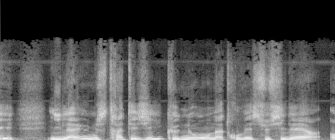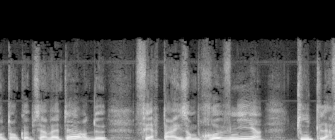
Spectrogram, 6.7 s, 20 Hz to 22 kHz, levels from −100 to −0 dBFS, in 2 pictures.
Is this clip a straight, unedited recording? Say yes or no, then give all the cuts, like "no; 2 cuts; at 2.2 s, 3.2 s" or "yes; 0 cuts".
yes; 0 cuts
